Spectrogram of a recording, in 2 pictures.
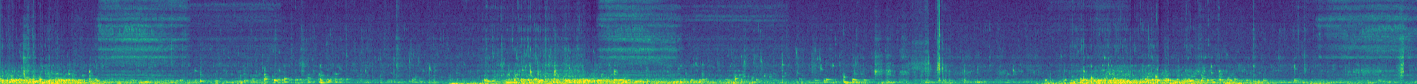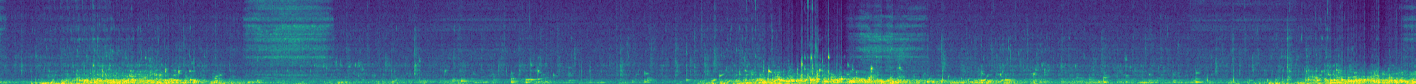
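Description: Scuba diver's regulator breathing underwater: a rushing burble of exhaled bubbles about every five to six seconds, with a higher, thinner hiss of inhalation between some of them.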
